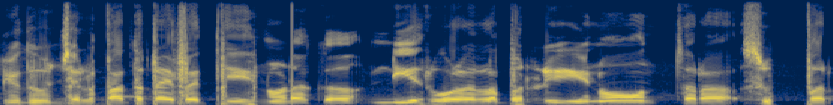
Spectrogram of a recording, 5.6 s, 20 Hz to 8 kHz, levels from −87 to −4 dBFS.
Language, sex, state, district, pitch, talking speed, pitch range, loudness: Kannada, male, Karnataka, Bijapur, 120 Hz, 130 wpm, 110-125 Hz, -14 LUFS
